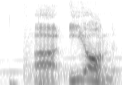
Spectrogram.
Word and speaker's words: Eon: Eon, as in just E-O-N, not A-E-O-N.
